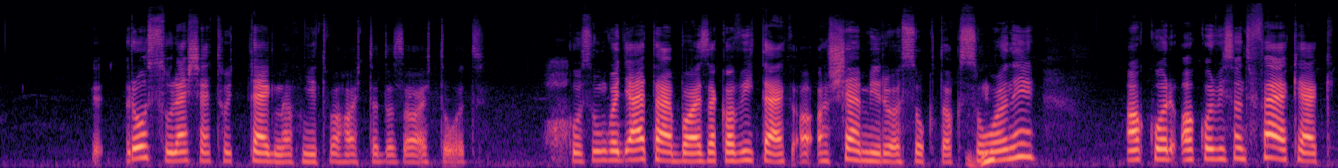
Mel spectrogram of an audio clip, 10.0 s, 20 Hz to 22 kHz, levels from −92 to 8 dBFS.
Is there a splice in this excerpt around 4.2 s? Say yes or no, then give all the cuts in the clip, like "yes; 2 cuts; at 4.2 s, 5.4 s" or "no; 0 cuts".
yes; 1 cut; at 4.2 s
